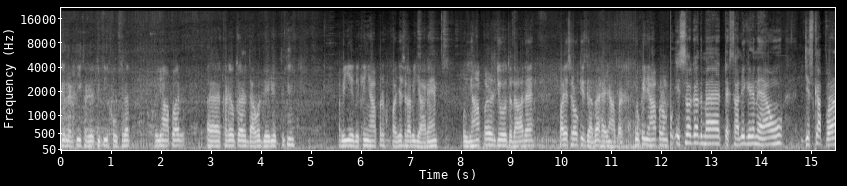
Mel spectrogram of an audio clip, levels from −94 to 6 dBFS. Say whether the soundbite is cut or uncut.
cut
